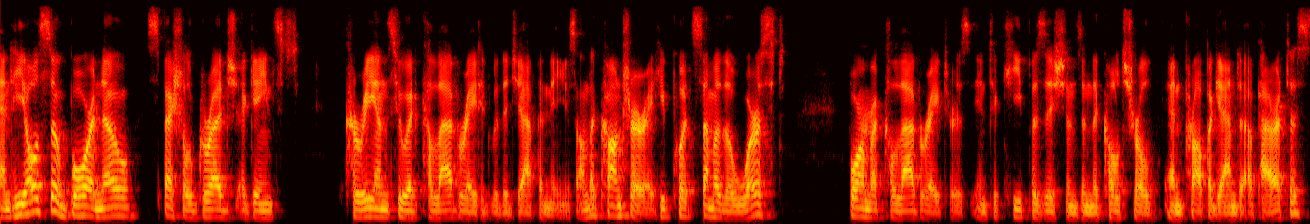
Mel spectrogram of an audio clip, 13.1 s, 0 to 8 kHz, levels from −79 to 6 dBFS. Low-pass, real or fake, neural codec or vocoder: 7.2 kHz; real; none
